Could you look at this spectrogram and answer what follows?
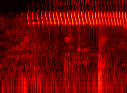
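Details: Male canary in breeding condition calling a female to mate, delivering a rapid, evenly pulsed high trill of about twenty-five notes that starts after a short quiet lead-in and ends on a dropping note.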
